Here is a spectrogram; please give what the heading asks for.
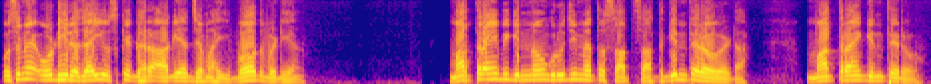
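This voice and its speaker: A man teaching an exam-prep class, lively, asking students questions and answering them himself. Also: fairly high pitch, normal speed, dry recording. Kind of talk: online exam-prep lesson.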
